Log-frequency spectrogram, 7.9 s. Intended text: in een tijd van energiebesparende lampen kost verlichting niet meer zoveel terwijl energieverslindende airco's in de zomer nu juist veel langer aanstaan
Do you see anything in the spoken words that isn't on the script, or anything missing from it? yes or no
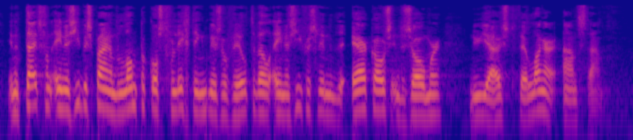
yes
